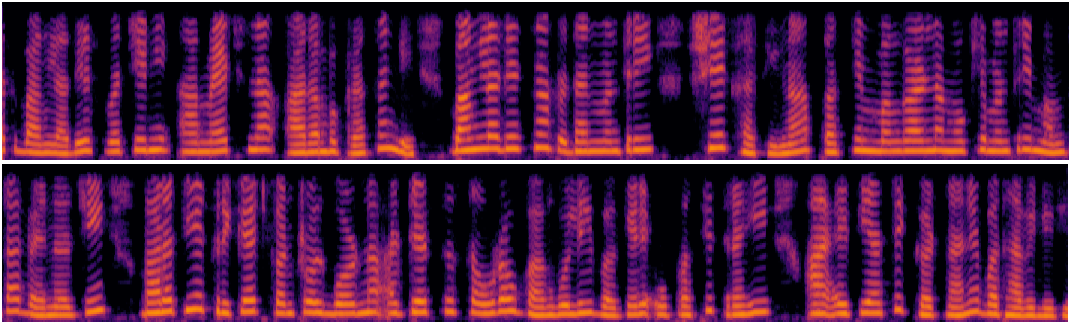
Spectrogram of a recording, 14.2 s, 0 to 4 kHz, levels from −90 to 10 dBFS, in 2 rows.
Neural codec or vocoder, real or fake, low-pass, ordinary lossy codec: codec, 44.1 kHz, 3.4 kbps, Pupu-Codec; fake; 3.6 kHz; none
